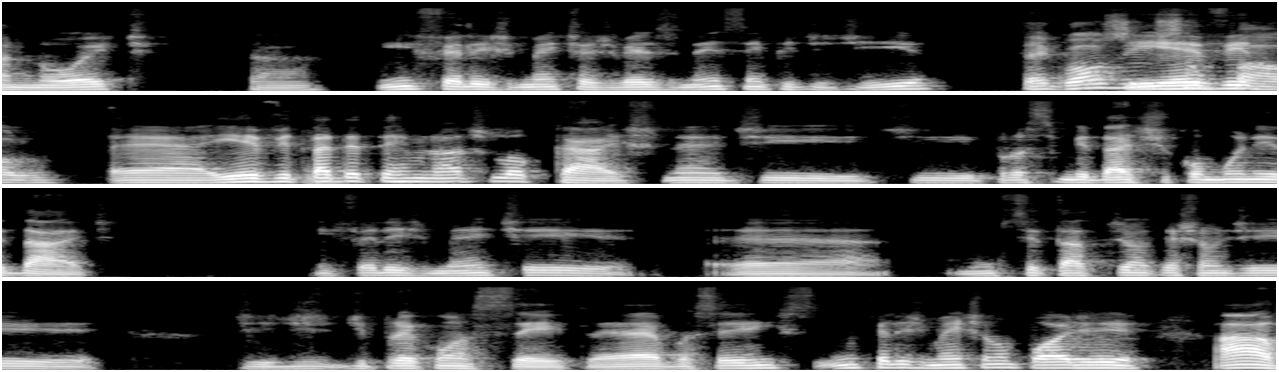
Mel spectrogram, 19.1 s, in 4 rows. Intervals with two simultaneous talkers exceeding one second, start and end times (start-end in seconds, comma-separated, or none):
none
